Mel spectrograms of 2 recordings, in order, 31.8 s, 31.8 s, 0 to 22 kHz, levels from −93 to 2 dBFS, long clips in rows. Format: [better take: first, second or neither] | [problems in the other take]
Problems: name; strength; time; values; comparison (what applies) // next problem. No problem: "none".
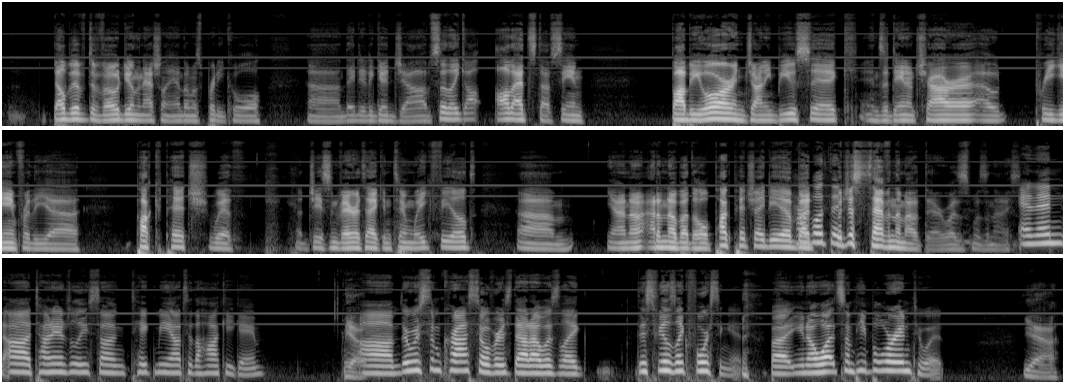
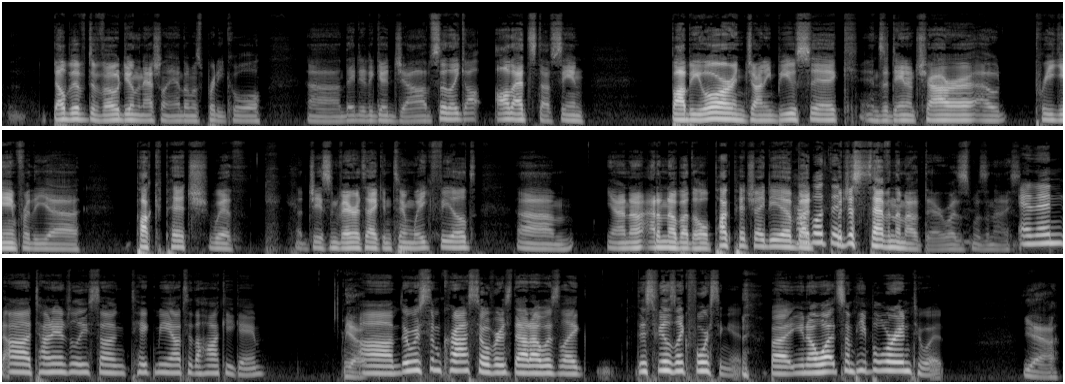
second | high-pitched whine; faint; throughout; 4 kHz, 30 dB below the speech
